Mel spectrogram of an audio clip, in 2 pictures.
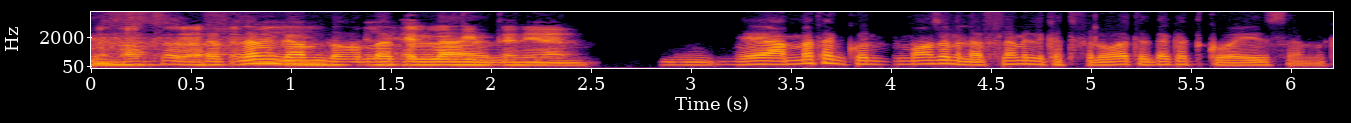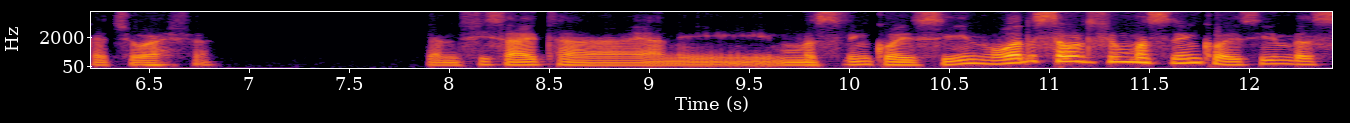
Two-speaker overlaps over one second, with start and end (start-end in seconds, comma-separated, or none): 0.6-2.3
